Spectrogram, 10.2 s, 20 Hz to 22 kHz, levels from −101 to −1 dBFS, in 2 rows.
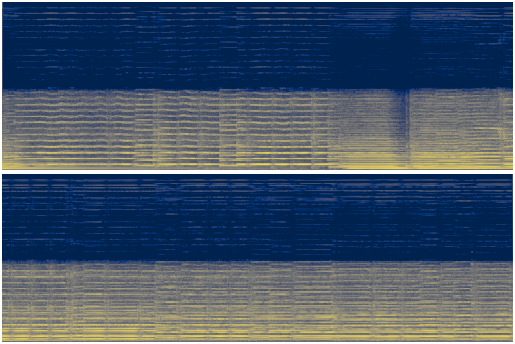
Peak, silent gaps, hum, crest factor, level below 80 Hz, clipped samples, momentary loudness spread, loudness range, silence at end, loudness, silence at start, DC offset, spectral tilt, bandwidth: -2 dBFS; none; none; 14 dB; -60 dBFS; under 0.1%; 7 LU; 3 LU; 0 s; -14 LUFS; 0 s; under 0.1%; -0.5 dB/octave; 11 kHz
